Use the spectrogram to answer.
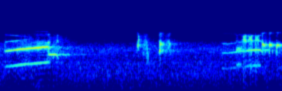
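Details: Bald eagles in Maine in late April, a nest pair chasing off an intruder; a long, clear, rising whistle, then scattered sharp chirps after a quiet gap, and a final burst of high piping notes.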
